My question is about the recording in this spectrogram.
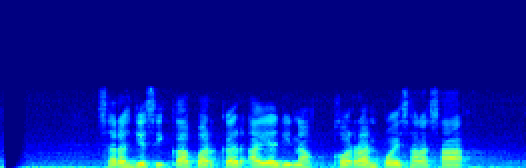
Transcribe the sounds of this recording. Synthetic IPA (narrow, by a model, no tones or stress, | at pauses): saɾahd͡ʒɛsikaparkəra̰jadinakɔɾanpɔɛsalasa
